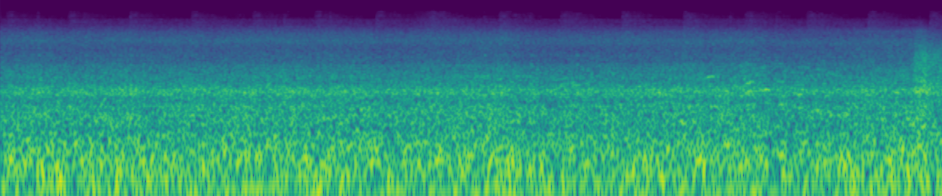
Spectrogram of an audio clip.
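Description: Lodh waterfall in the rainy season with its level swollen, a steady, dense roar of rushing water that fills the whole stretch without a break, loud and close like heavy surf.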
